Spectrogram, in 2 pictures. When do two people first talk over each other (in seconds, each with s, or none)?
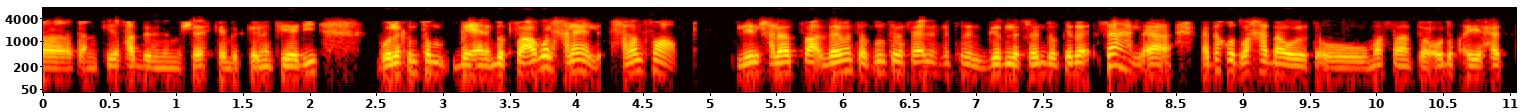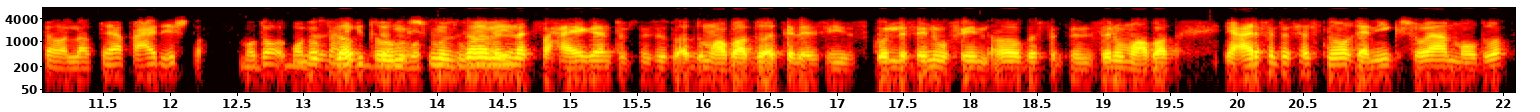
12.9 s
